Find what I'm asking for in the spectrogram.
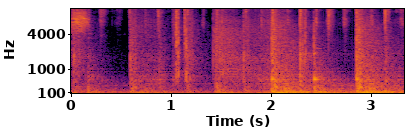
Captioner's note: computer mouse clicking; dramatic music continues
